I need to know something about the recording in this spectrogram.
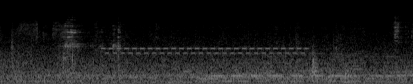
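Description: A desk phone rings with a steady electronic tone.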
